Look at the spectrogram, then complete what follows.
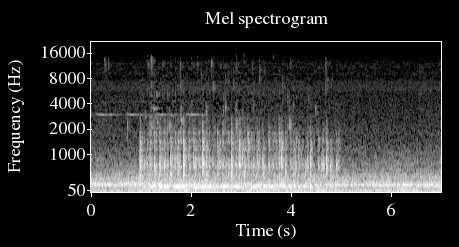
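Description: Hookah water bubbling as smoke is drawn through the hose: a rapid gurgle that starts about a second in and stops about four seconds later.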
